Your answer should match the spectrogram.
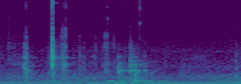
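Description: A few faint clicks and small knocks from an IEC power cable's plug being pushed into the valve amplifier's rear mains socket, the sharpest about half a second in.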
